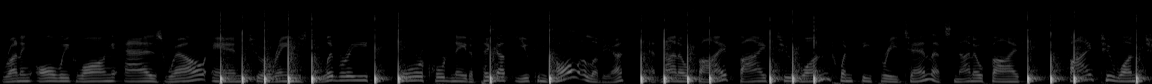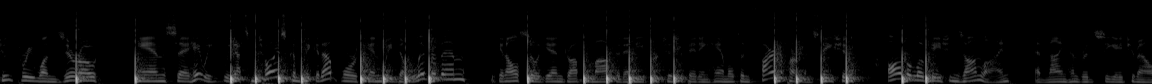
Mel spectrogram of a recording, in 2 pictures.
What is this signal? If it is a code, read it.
Tap code, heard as knocks on a wall, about 4 knocks a second, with room echo and speech in English. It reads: WAS LATER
